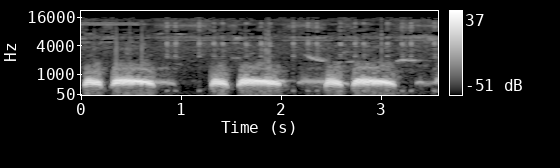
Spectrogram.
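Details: Trapping decoy spotted dove giving three paired coos, short then long, with soft low coos between and faint high chirps from another bird.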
